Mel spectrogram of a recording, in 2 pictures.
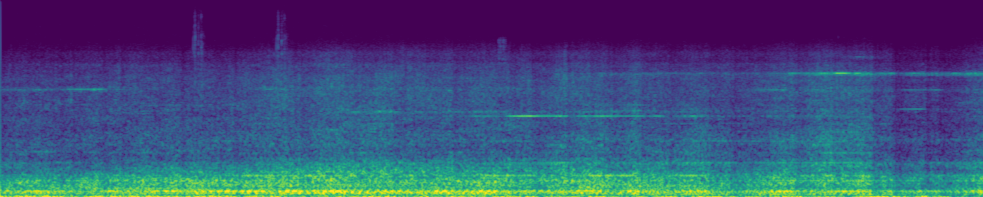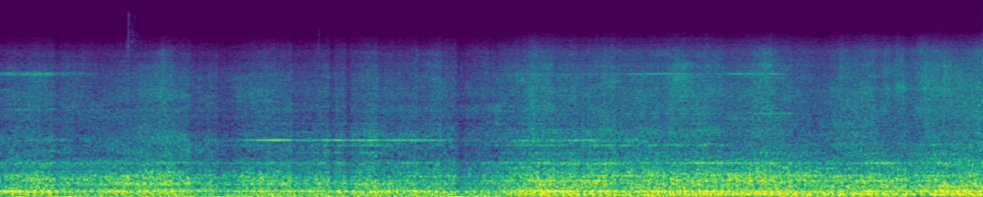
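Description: Freight train passing close, its diesel locomotives running with a steady low drone over the rumble of the train, with scattered brief high squeals.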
